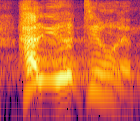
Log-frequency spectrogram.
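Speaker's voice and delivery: high, bright mock flight attendant greeting; cheery greeting. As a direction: chirp it like a grinning flight attendant. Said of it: "biggest smile on her face".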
